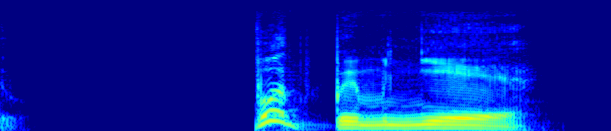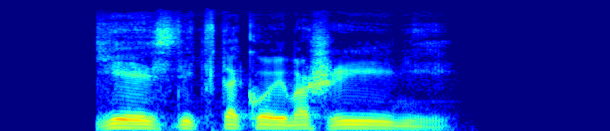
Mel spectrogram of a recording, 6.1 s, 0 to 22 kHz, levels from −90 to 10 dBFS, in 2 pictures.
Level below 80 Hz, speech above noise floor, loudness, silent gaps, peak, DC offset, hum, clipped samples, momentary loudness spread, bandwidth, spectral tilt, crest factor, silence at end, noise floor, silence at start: -62 dBFS; over 61 dB; -30 LUFS; 2.92-3.52 s; -14 dBFS; under 0.1%; none; under 0.1%; 12 LU; 16 kHz; -6 dB/octave; 18 dB; 0.85 s; under -90 dBFS; 1.3 s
